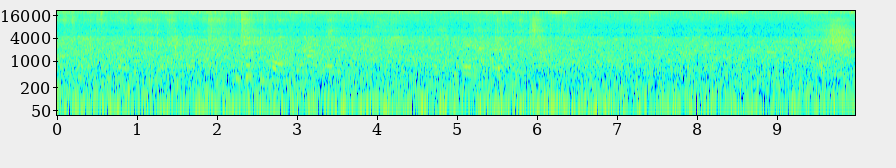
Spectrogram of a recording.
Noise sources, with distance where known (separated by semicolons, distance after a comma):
person or small group talking, far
